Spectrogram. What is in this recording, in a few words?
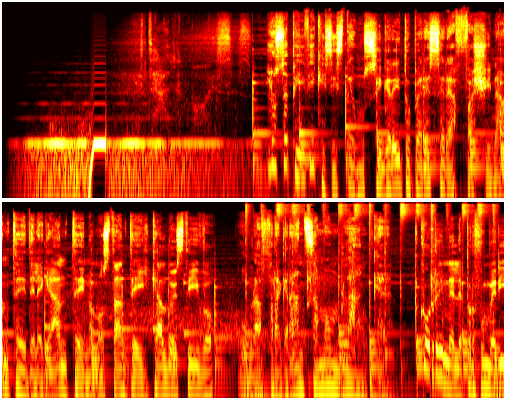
ITALIAN VOICES Friendly commercials, male voices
